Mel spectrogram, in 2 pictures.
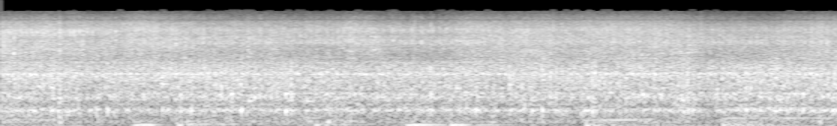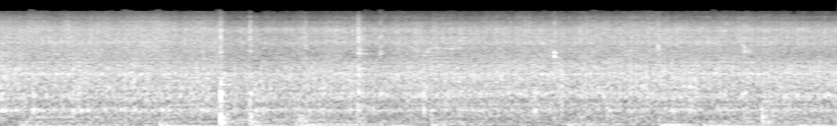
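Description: Food sizzling as it fries in a stainless steel saucepan while being stirred, a steady hiss with a couple of sharp clicks of the utensil against the pan about five and six seconds in.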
